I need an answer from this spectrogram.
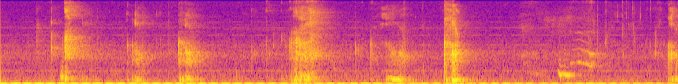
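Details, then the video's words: Dante, a retired best-in-show pedigreed Exotic Shorthair Persian cat, eats a meal close to a microphone: crisp, separate chewing clicks land roughly every half second to one second, with a faint steady hum underneath. "ASMR - Exotic Shorthair Persian Cat Eating"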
